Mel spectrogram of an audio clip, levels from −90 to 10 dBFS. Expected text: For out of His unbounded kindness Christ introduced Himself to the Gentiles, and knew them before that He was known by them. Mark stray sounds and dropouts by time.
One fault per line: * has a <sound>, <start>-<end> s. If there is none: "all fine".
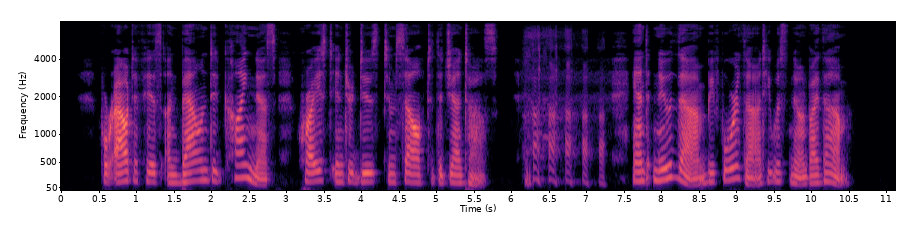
* has a laugh, 6.1-7.3 s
